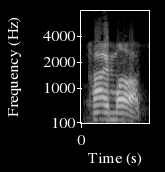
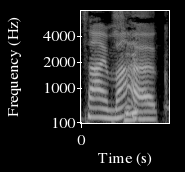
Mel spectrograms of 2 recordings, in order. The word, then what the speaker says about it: Taimak: Right now, we finna go live with Taimak on the Midnight Hour Radio Show. Taimak, what's going on, man? Hi, how's everybody? It's Taimak. Taimak. Taimak, how you doing? Taimak.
